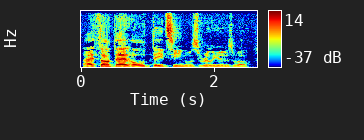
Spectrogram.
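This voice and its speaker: A man's voice: mid-range voice, fairly even intonation, brisk. A man casually discussing a movie with a friend, chatty, with frequent laughs and fillers. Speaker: movie review co-host.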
